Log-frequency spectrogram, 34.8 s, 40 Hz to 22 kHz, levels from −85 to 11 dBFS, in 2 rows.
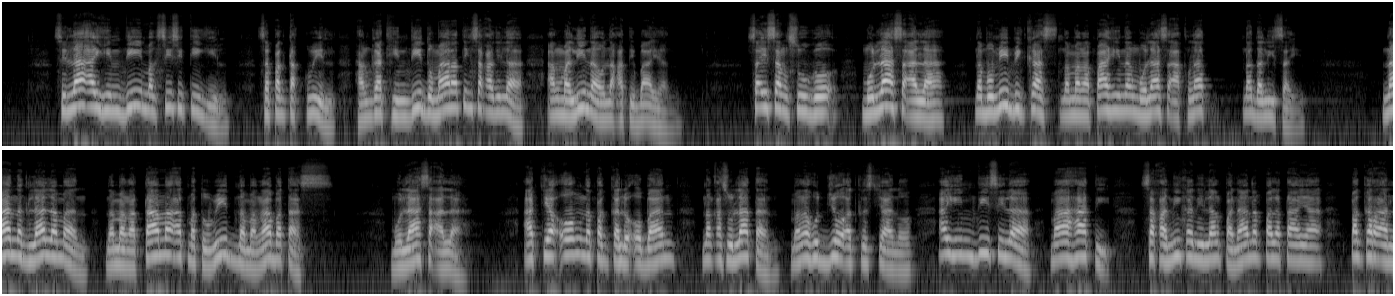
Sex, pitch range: male, 145-200 Hz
